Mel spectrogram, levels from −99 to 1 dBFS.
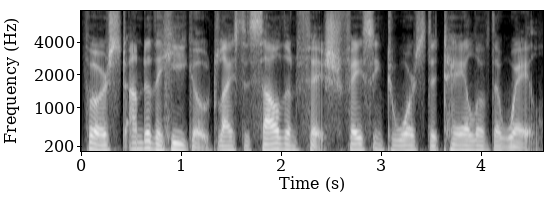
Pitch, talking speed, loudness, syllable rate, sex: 105 Hz, 210 wpm, -18 LUFS, 4.6 syllables/s, male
